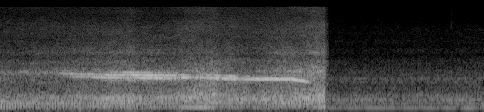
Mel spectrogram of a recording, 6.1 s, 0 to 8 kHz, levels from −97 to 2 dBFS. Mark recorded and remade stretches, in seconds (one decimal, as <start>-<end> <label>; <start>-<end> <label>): 0.0-0.4 recorded; 0.4-4.1 remade; 4.1-6.1 recorded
